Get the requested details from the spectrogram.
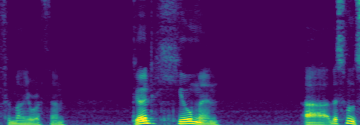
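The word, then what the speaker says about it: Hyouman: is spelled h y-o-u-m-a-n so it's like good h you as in like you're a good person men uh men women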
